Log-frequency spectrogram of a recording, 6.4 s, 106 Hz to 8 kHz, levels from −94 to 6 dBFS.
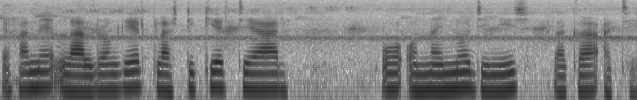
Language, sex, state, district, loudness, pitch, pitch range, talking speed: Bengali, female, Assam, Hailakandi, -18 LUFS, 170 Hz, 165-185 Hz, 95 wpm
